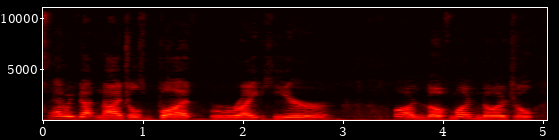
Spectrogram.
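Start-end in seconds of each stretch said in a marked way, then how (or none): 3.5-4.9 doting pet voice. Real, not acted. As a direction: gush over Nigel. Doting on cat Nigel.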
